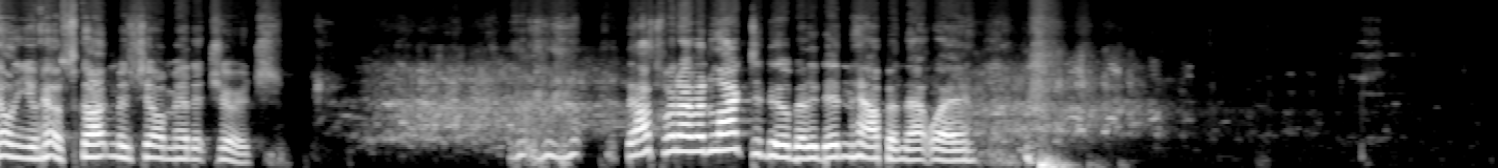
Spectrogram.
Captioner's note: laughter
